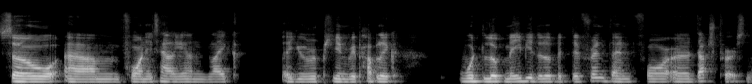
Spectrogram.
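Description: A man with a German accent and medium pitch speaks in a monotone, flat intonation at a moderate pace against a quiet background. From Germany. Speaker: podcast host. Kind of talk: podcast interview. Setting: video call.

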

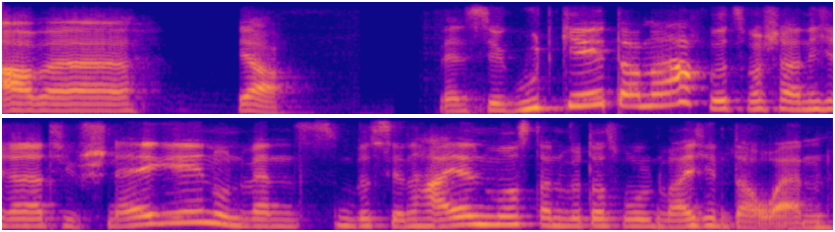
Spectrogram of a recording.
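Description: A woman with an unremarkable speaking voice talks at a moderate pace and medium pitch, showing ordinary pitch variation and big swings in loudness. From Mecklenburg-Vorpommern, near Schwerin. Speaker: riding instructor. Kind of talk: interview.

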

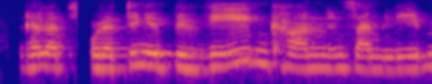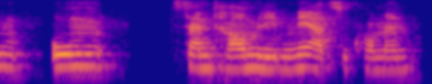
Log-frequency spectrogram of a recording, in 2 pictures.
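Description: In an ordinary speaking voice, a woman speaks at medium pitch and a moderate pace. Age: 20s. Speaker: entrepreneur. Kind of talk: interview.

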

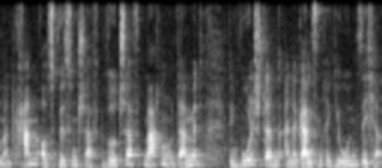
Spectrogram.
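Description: This is an unremarkable speaking voice from a woman at medium pitch. She talks at a moderate pace with ordinary pitch variation. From southern Germany, Ostalb (Aalen), Baden-Württemberg. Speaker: mayoral candidate, politician. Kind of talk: political interview.

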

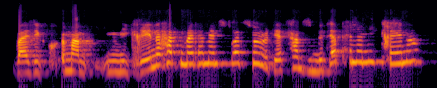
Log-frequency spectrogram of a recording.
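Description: Her pitch moves across a very wide range. The woman speaks at a moderate pace. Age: 30s. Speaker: gynecologist and lactation consultant. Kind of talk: interview.

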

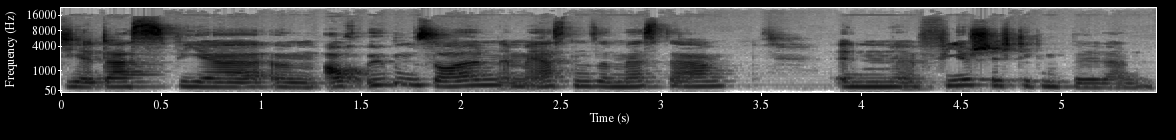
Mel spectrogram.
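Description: Somewhat breathy speech with fairly even intonation. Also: woman. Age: 30s. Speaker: photography student and headhunter. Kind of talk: casual interview. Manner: hesitant, many fillers.

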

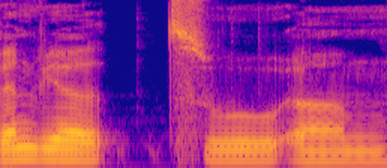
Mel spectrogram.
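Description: A man with a dark, mellow tone and a medium pitch. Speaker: author and podcaster. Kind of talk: interview. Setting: remote call. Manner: hesitant.

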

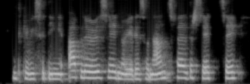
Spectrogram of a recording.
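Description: At a fairly slow pace, a woman talks at a medium pitch with a dark, mellow tone that is somewhat breathy. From Switzerland. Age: 30s. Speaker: physiotherapist and energy healer. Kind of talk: interview.

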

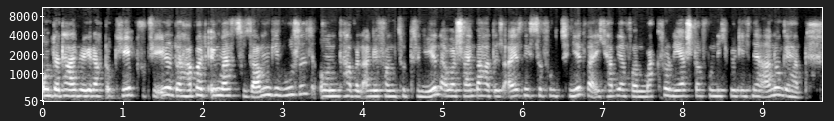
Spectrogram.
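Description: A woman talks at a very fast pace with a fairly high pitch and fairly even intonation. Her tone is dark and mellow, and somewhat breathy. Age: 20s. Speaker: bikini fitness athlete. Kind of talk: casual chat.

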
